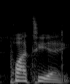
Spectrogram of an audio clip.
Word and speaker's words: Poitier: Poitier.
